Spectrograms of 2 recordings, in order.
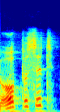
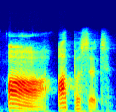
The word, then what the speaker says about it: opposite: Instead of opposite, opposite. Opposite. Okay, so on the opposite end of town.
